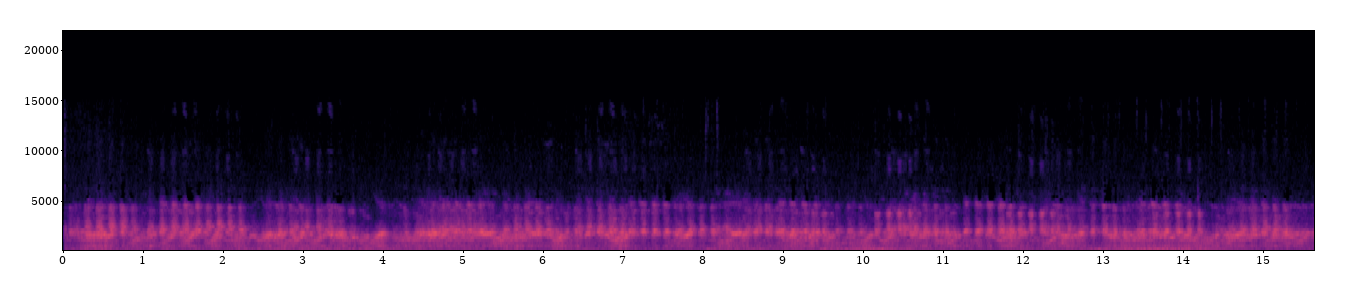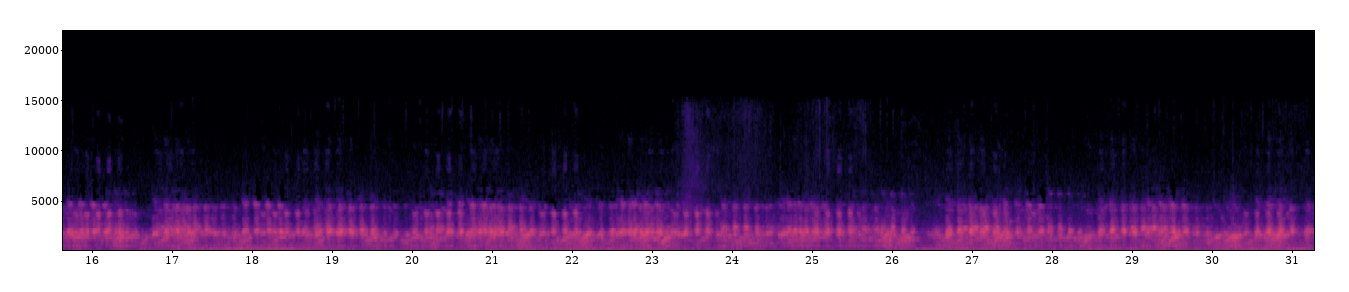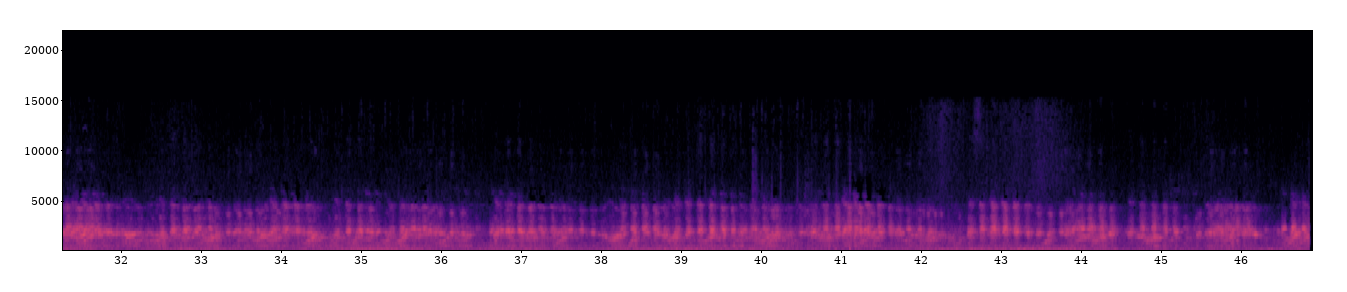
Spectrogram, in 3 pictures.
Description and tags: Сroaking frogs in the river. Recorded in Krasnodar Krai, south of the Russia, Black Sea coast. April 2016.
Krasnodar Krai is located in the southwestern part of the North Caucasus and borders with Rostov Oblast in the northeast, Stavropol Krai and Karachay-Cherkessia in the east, and with the Abkhazia region (internationally recognized as part of Georgia) in the south. The Republic of Adygea is completely encircled by the krai territory. The krai's Taman Peninsula is situated between the Sea of Azov in the north and the Black Sea in the south. In the west, the Kerch Strait separates the krai from the contested Crimean Peninsula, internationally recognised as part of Ukraine but under de facto Russian control. At its widest extent, the krai stretches for 327 kilometers (203 mi) from north to south and for 360 kilometers (220 mi) from east to west.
